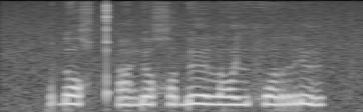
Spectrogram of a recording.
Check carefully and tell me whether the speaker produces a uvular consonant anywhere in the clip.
yes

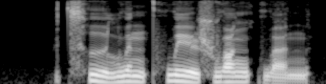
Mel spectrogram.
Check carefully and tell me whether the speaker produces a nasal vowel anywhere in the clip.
no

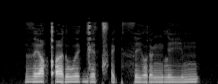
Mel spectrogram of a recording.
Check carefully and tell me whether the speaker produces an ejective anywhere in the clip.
yes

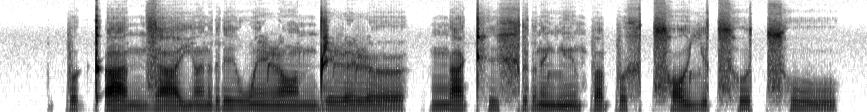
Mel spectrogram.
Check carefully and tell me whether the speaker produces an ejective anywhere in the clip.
yes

